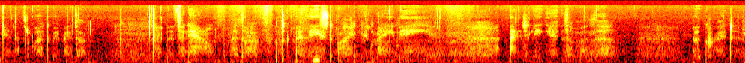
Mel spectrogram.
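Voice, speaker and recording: Whispering at a moderate pace, the speaker leaves long, frequent pauses and swings widely in loudness over noticeable background noise. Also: woman. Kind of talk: casual talk to camera. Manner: whispered, soft-spoken.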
